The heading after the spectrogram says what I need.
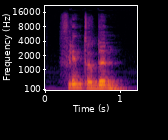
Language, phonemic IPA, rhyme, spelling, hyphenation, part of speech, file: Dutch, /ˌflɪn.tərˈdʏn/, -ʏn, flinterdun, flin‧ter‧dun, adjective, Nl-flinterdun.ogg
- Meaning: very thin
